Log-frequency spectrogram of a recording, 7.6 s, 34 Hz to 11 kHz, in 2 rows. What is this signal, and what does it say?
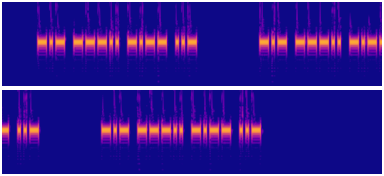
Morse code, heard as a keyed tone, about 40 wpm, 700 Hz. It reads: K8YU K8YU K8YU
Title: USA Call Signs - 4 Characters - Repeated 3x - 40wpm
